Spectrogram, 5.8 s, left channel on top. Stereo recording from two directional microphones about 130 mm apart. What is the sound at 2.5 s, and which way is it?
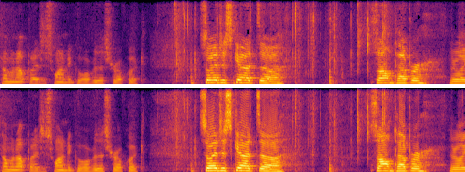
Speech, 55° right (ahead or behind).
